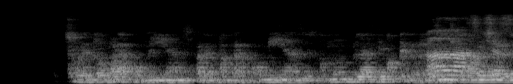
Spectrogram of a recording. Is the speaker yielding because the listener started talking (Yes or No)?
Yes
